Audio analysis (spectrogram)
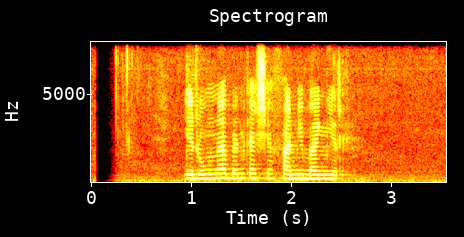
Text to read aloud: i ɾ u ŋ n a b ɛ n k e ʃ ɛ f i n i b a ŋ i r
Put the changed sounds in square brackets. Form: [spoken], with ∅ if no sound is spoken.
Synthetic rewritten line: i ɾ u ŋ n a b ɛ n k [a] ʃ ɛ f [a] n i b a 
